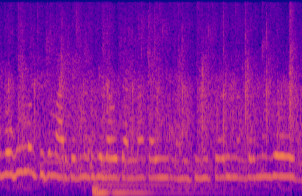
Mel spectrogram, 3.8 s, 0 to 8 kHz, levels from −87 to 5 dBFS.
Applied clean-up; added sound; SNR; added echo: none; Applause / Cheering + Bowed string instrument; 5 dB; none.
